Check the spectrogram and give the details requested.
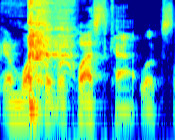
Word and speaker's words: Requiescat: pronounce as India's requiescat no no it's not wreck requiescat its request cat yeah I'm sorry request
